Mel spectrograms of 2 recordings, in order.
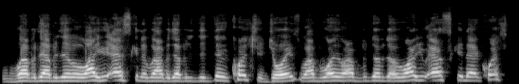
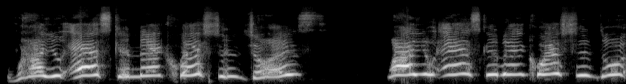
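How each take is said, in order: First: Rapid sputtering nonsense-filled babble; Daffy Duck. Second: Very high squeaky mocking voice; Daffy Duck. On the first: Retold or imitated. Panelist scolds Joyce for asking, babbling cartoon impression. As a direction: jabber the question through cartoon gibberish at natural pitch. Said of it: "in the Daffy Duck voice". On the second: Panelist scolds Joyce for asking, squeaky mocking impression. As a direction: squeal the question in falsetto, stretched out. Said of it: "here comes Daffy Duck".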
